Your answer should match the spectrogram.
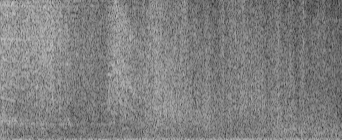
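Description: A loud, dense game explosion from Fate/Grand Order, a sustained broadband roar and rumble that fills the moment with no breaks and no talking over it.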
